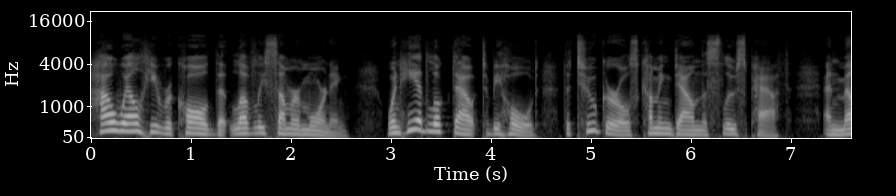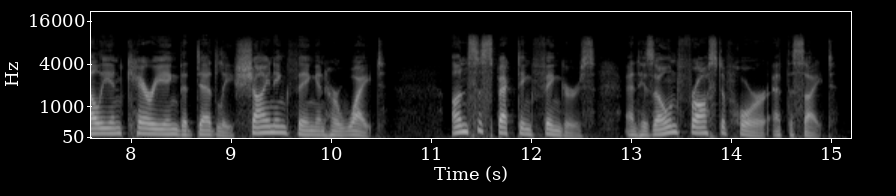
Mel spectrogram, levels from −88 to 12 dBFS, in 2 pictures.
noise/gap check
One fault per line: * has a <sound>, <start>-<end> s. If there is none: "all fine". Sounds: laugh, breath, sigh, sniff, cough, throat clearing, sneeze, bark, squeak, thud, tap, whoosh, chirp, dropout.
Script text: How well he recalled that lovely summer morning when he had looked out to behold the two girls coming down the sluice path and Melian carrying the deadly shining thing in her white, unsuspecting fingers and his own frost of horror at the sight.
all fine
